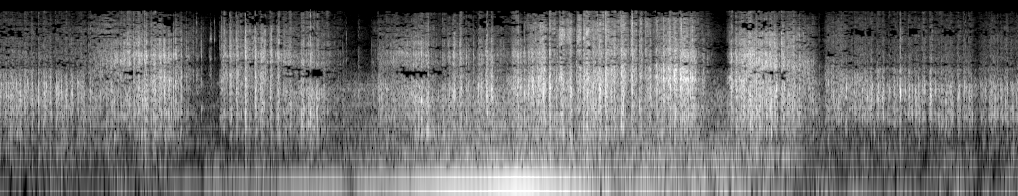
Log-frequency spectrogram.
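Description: Small RC car with screw-studded tires and a hot-glued plastic plow driving over packed snow and ice chunks: a dense rattling crackle of clicks and scraping that comes in surges, with short lulls between pushes.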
